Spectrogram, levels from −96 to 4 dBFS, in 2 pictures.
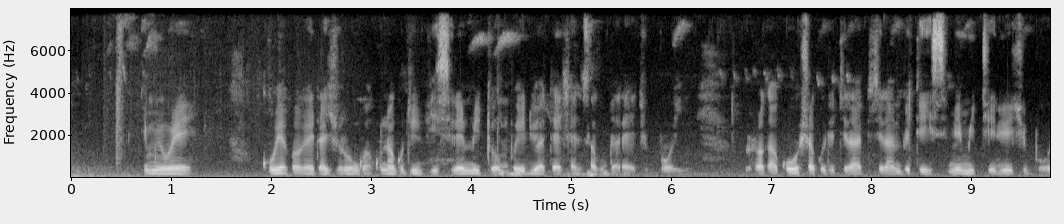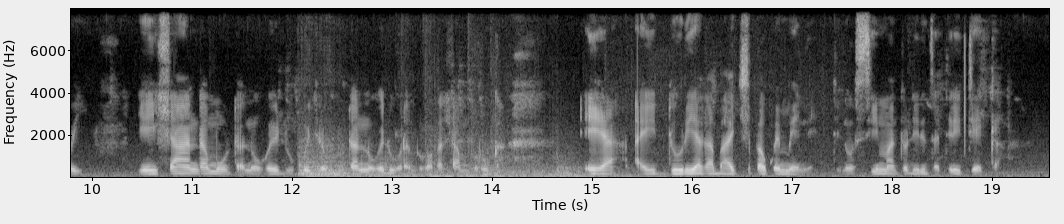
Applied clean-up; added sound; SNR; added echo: none; Bicycle; 14 dB; none.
